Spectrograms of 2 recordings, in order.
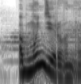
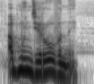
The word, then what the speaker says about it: обмундированы: Как правильно сказать, солдаты обмундированы или обмундированы? Откуда такой вопрос, понятно. Мундир значит обмундированы. Логично? Вполне. Однако в данном случае это порочная логика. Ударение из корня уходит. Обмундировать, обмундированный, обмундироваться, обмундирование. Надо сказать, что словари в этом единодушны, то есть никаких вариантов они не предлагают. Солдаты должны быть обмундированы.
